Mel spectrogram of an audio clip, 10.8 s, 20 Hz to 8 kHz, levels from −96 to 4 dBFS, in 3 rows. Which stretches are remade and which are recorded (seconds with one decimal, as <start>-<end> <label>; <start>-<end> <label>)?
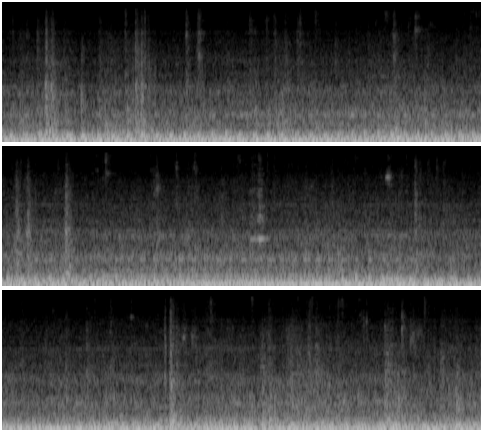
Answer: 0.0-2.7 remade; 2.7-8.4 recorded; 8.4-9.4 remade; 9.4-9.9 recorded; 9.9-10.8 remade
